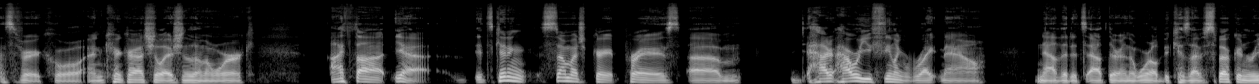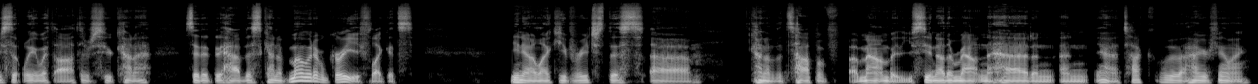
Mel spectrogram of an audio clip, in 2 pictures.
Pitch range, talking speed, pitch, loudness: 85-105 Hz, 205 wpm, 90 Hz, -20 LUFS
